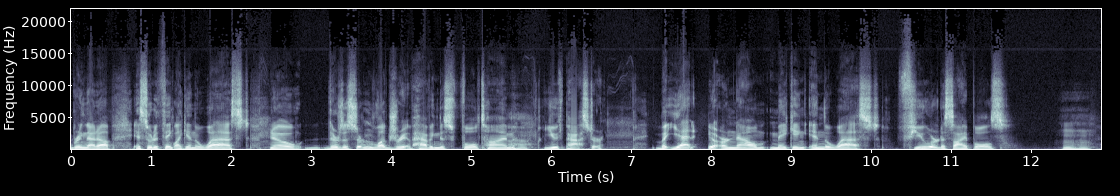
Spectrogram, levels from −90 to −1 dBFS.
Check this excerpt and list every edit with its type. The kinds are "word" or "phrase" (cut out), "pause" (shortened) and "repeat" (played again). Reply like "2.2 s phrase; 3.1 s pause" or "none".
1.3 s word; 2.5 s word; 8.0 s word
